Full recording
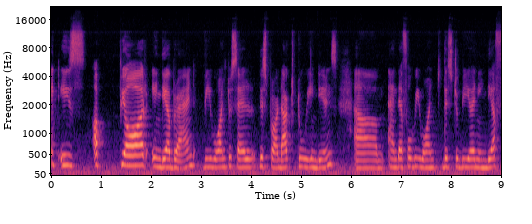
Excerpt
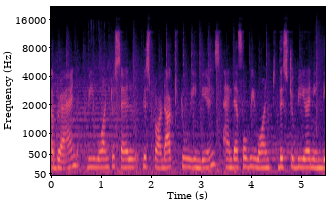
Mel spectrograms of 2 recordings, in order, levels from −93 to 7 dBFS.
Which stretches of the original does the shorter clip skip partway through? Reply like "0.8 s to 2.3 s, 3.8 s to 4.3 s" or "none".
5.7 s to 6.7 s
